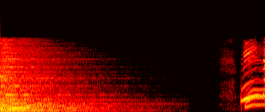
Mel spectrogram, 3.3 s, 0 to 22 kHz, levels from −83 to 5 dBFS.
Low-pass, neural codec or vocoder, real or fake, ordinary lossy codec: 5.4 kHz; none; real; none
